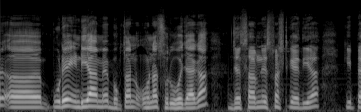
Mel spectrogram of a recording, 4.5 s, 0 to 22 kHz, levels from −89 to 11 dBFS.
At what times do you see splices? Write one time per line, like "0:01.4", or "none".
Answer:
0:02.7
